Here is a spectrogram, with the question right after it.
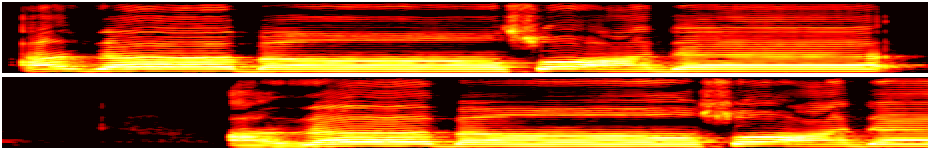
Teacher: Dibacanya harus samar dengan bunyi ang, harus disertai dengan gunnah atau dengung. Nah, itu adalah ikhfa.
